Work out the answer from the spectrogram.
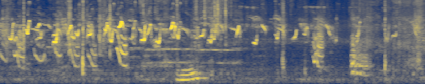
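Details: Grey francolin chicks calling: a busy run of high, thin peeps that swoop down and up, several overlapping in quick succession, with a brief low voiced sound midway and clicking handling noises.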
